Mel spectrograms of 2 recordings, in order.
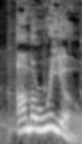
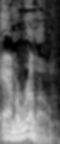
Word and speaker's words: Amarillo: That's yellow in Spanish, spelled with the L's. So in English, we always say Amarillo.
